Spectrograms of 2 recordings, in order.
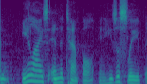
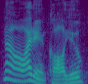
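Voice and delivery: drawn-out, higher denial; a hint of a pestered priest, slow and raised; Samuel; 6 semitones higher, slower than usual. Priest woken again by the boy, lightly acted slow denial.

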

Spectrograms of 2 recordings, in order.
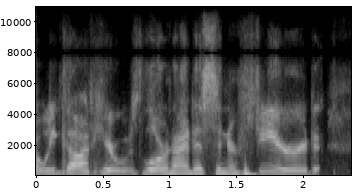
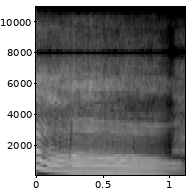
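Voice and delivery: long drawn-out mock wail; imitated cry of protest; retold cry of no. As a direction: stretch it out in dismay. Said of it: "all I could say was".

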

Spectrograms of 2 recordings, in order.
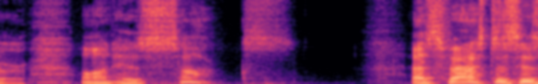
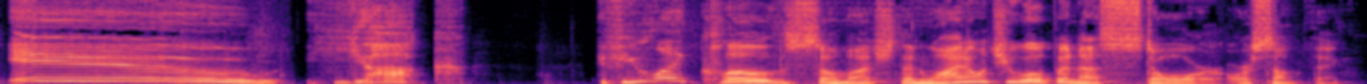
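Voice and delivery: sarcastic; 4 semitones higher than usual. A narrator's reading. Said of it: "Naked mole rats can be very sarcastic".

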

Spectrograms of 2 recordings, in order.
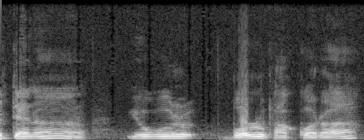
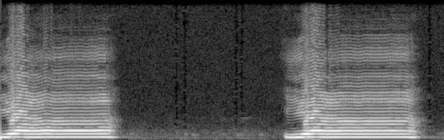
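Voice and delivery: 야 held high, level and loud; high first tone; 12 semitones higher, 7 dB louder, much slower than usual. Shown as a demonstration. Teacher modelling first tone for students, 야 high and level. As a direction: sustain 야 on one high note. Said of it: "일성 높게 잡".

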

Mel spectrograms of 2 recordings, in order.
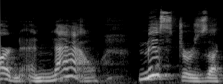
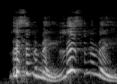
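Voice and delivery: high, loud goose scream; frantic high goose shriek; 13 semitones higher, 6 dB louder, much faster than usual. A narrator's reading. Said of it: "screamed the goose".

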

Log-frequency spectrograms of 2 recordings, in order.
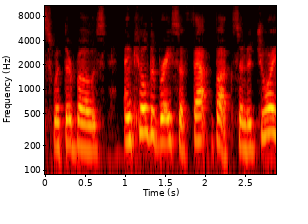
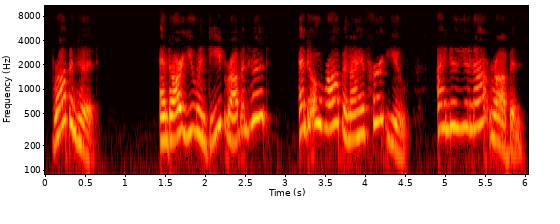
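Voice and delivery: higher, urgent and upset; dismayed excitement; 6 semitones higher than usual. A narrator's reading. Marian realises she hurt Robin, dismayed and urgent. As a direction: spill it out in dismay.

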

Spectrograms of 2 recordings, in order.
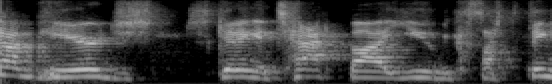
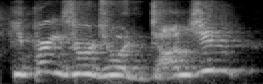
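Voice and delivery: fast, high, loud question; alarmed disbelief; 6 semitones higher, 5 dB louder, faster than usual. Acted. Boyfriend misunderstanding what a dungeon master is, alarmed. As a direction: blurt it out, voice leaping in shock.

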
